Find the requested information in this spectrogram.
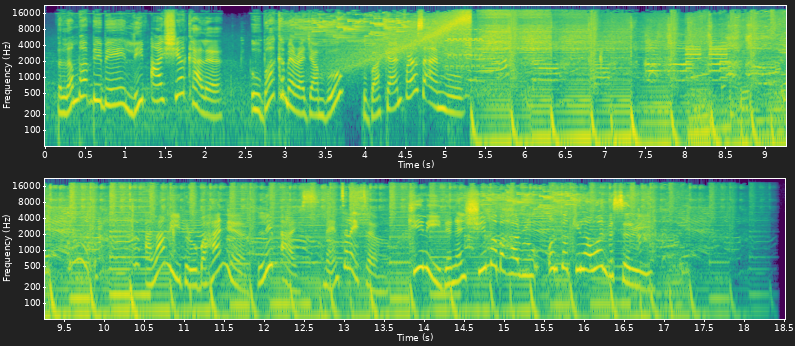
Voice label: young anncr; Lipice

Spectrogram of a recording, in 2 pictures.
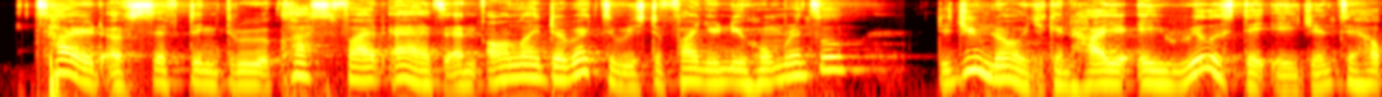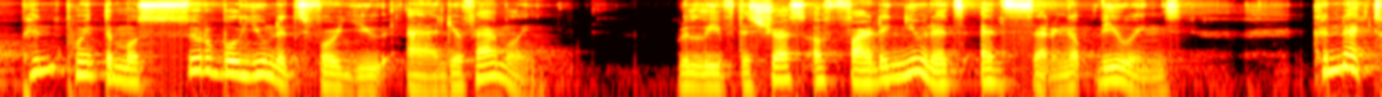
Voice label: English

